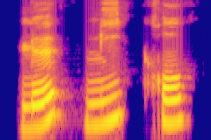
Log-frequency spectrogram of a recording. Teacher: les lettres o et n se prononcent on c'est une voyelle nasale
